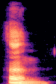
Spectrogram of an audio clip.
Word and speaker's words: an: we reduce that to a schwa and the letter N to pronounce it as un.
